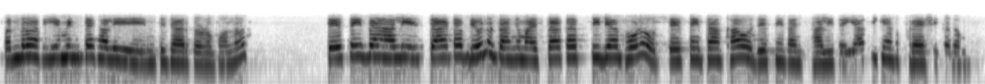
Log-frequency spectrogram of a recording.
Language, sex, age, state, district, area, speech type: Sindhi, female, 60+, Rajasthan, Ajmer, urban, conversation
